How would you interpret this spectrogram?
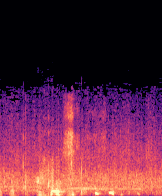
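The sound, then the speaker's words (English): An applause sound effect: a brief burst of applause, a dense patter of clapping with a couple of louder voice-like bursts, lasting under two seconds at moderate volume. “I put some applause sound effects. No, there's applause.”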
